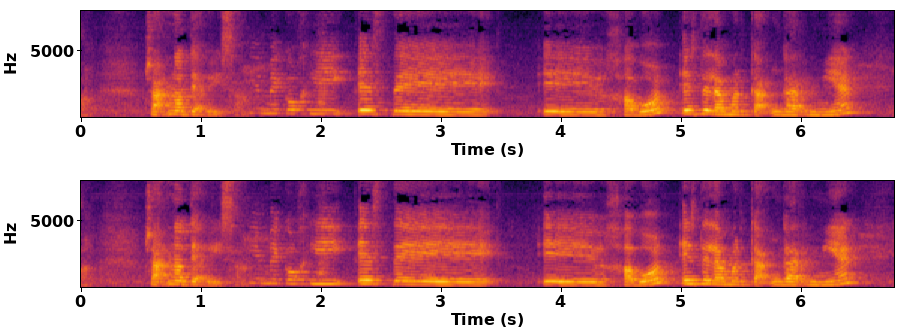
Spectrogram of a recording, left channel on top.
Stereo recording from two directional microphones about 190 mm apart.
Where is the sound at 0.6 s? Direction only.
15° right (ahead or behind).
